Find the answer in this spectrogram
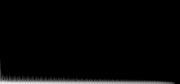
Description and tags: Sub Mania 02
SUB BASS SUBBASS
